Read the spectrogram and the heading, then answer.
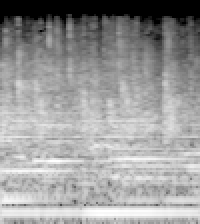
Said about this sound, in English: Thankful for what I feel in the house of the Lord tonight. How about you? Come on, let's give Him one more hand clap of praise in this house tonight. God's good.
